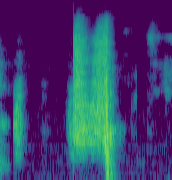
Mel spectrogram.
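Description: A brief indrawn breath, then a single sharp burst of air ending in a voiced sound: one sneeze.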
